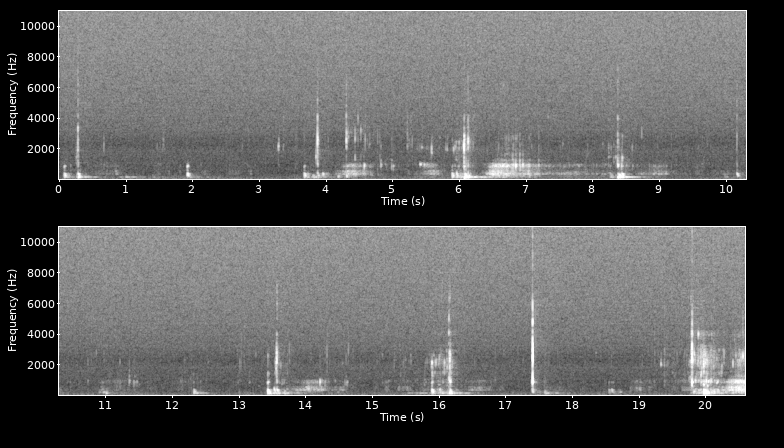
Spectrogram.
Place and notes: Asker, Norway, contact mic on pole base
